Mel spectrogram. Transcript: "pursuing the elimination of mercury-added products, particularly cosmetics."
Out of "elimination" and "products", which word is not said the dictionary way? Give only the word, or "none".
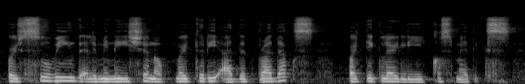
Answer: none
